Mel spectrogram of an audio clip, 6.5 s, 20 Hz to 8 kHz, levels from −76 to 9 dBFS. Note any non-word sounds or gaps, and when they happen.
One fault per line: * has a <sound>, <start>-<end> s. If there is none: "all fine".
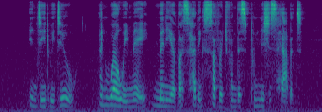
all fine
